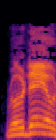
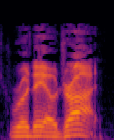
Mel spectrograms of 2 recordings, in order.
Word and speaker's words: Rodeo Drive: So we ended up in Beverly Hills, Rodeo Drive, right? Everywhere else that word is pronounced rodeo, but out in California it's pronounced Rodeo Drive.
